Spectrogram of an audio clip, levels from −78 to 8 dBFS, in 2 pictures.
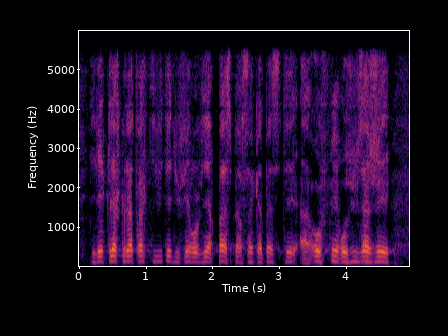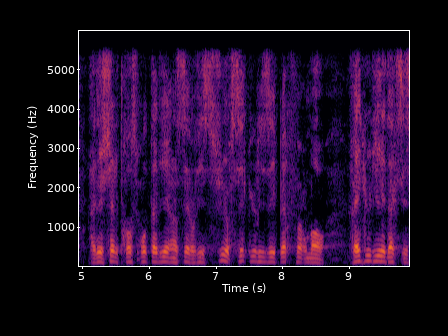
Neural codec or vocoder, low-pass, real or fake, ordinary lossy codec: codec, 16 kHz in and 24 kHz out, 2.2 kbps, FireRedTTS-2 codec; 5.4 kHz; fake; AAC, 48 kbps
